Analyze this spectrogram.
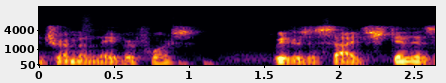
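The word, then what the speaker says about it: Stinnes: Readers aside, Stinis, I'm pronouncing it that way, is is spelled S T I N E S.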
